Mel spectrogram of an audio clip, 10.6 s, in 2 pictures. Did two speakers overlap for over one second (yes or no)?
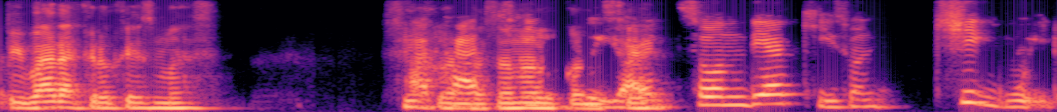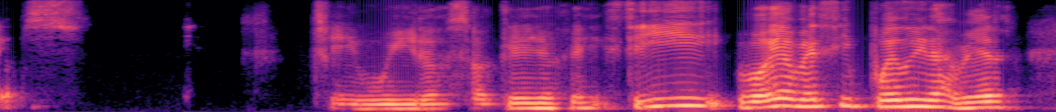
yes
